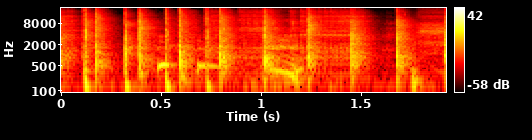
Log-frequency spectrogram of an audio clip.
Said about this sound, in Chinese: 谢谢谢谢你，哎，掌声鼓励一下。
